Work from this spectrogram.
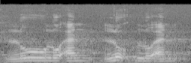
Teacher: maka hamzahnya yang pertama boleh diganti wawu. Kalau hamzah kedua tetap harus ada hamzahnya.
